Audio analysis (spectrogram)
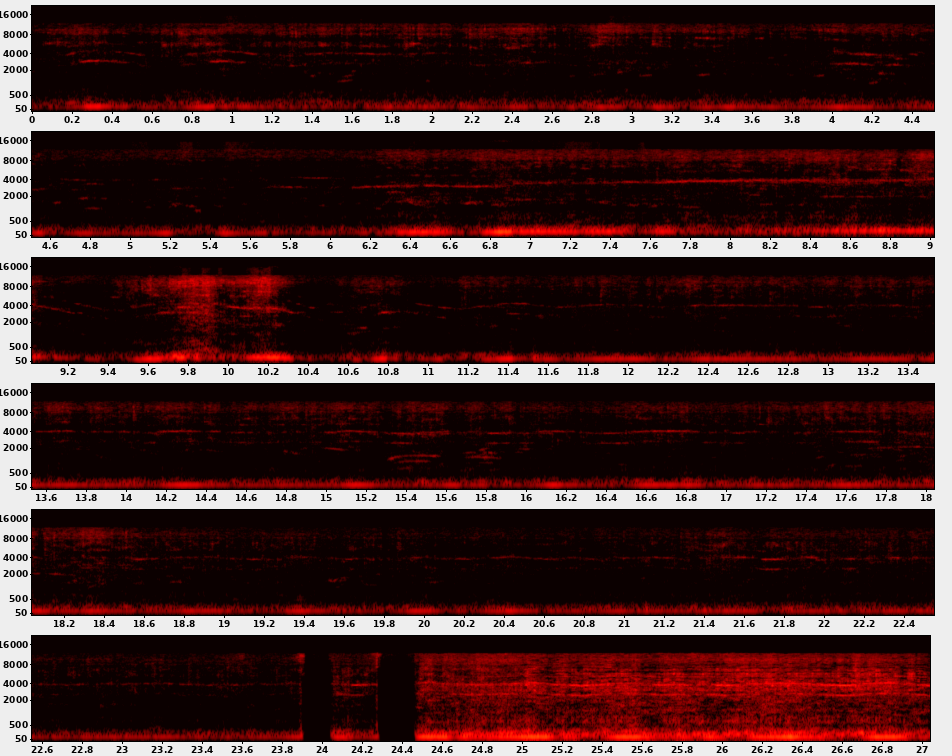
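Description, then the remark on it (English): A powerful pulling truck engine from McAdoo, Texas rumbles steadily at idle, with occasional surges of revving and a louder, throaty roar building near the end, with faint voices in the background. “Troops, if you enjoyed the two-wheel drive class, truck comes out of McAdoo, Texas.”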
